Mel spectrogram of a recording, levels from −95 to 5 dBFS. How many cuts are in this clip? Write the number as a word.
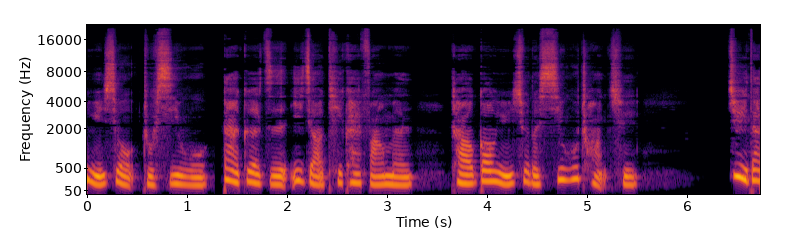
one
